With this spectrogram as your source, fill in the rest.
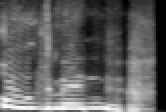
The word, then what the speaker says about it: Oldman: Hello, it is actually Oldman. Oldman, I'm sorry, I apologize for that mispronunciation.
